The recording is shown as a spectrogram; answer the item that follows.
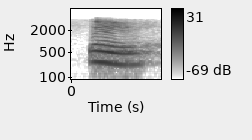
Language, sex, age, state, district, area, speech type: Kannada, female, 18-30, Karnataka, Chikkamagaluru, rural, conversation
